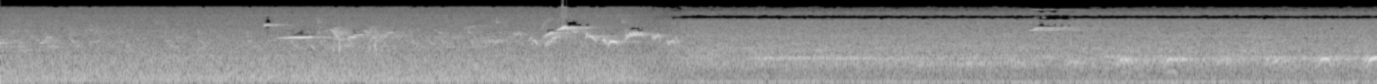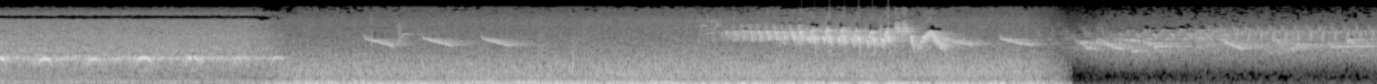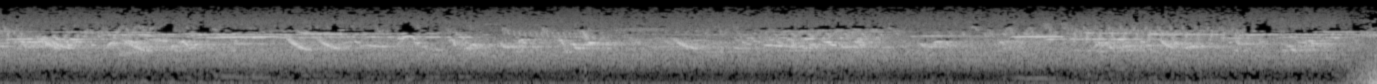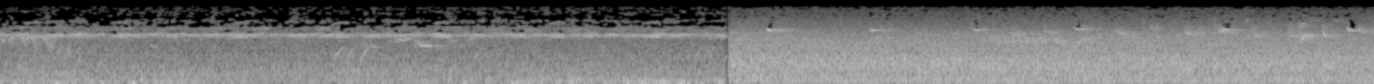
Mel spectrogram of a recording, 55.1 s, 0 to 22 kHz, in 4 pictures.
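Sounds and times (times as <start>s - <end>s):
insects: 0.0s - 24.5s, 30.9s - 55.0s
birds chirping and calling: 0.1s - 24.5s, 41.1s - 55.0s
high insect drone: 3.9s - 24.5s
low rumble: 16.4s - 24.5s.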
